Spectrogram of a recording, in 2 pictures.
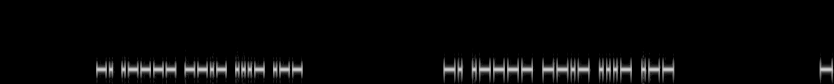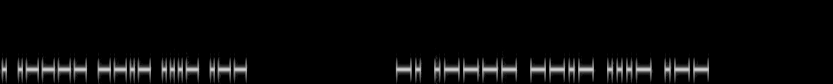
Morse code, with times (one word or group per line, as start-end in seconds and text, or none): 1.0-3.0 N1QVW
4.4-6.7 N1QVW
8.2-10.8 N1QVW
12.3-15.4 N1QVW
